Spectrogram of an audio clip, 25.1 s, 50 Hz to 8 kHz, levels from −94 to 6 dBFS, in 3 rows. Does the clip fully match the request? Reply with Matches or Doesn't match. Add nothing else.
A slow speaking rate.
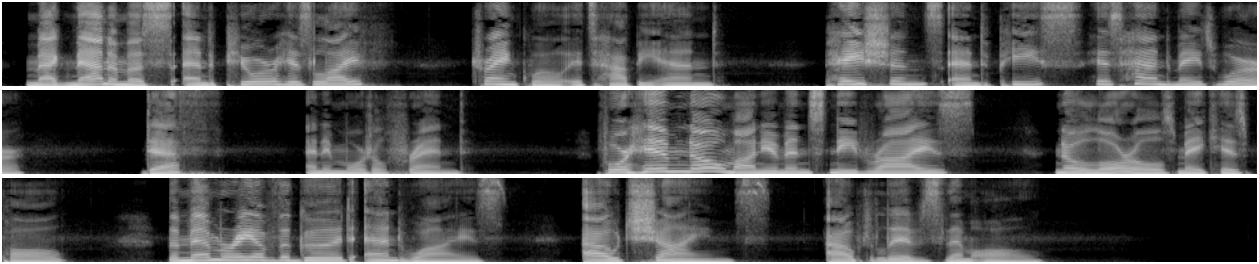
Matches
